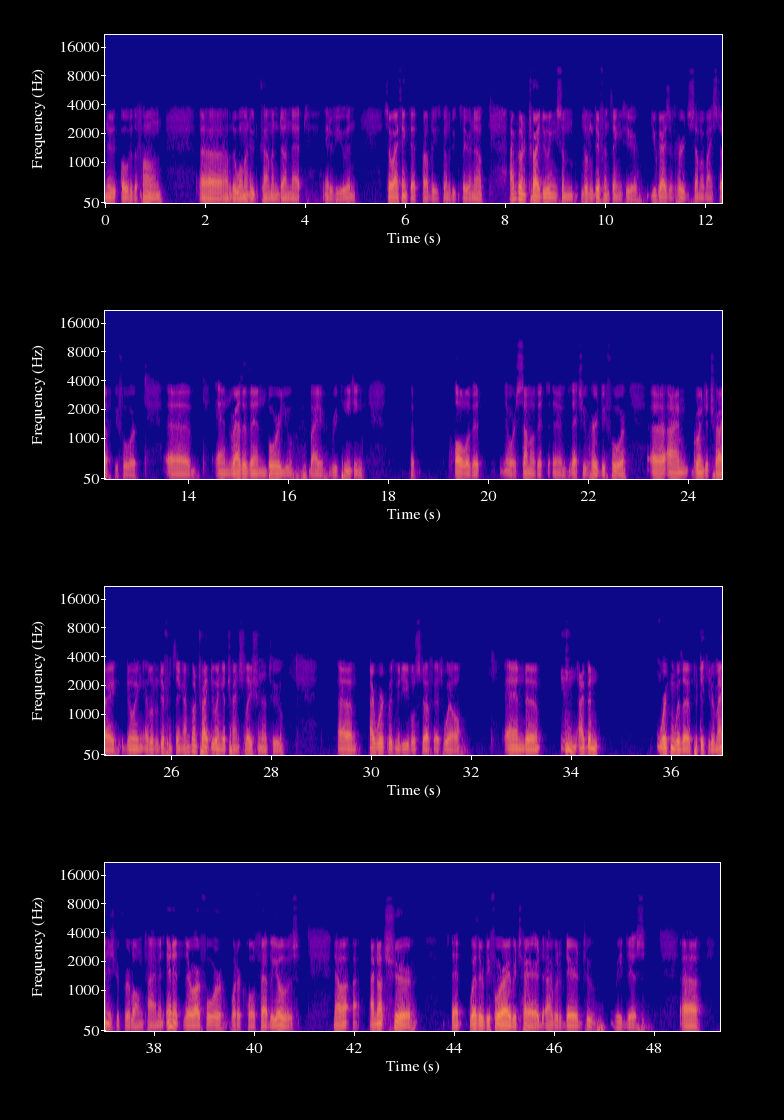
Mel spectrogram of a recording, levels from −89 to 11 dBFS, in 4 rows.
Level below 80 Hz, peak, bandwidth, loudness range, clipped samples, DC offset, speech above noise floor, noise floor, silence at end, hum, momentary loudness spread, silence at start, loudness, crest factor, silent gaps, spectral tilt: -52 dBFS; -8 dBFS; 7.6 kHz; 7 LU; under 0.1%; under 0.1%; 51 dB; -79 dBFS; 0.45 s; none; 12 LU; 0 s; -29 LUFS; 22 dB; none; -9 dB/octave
